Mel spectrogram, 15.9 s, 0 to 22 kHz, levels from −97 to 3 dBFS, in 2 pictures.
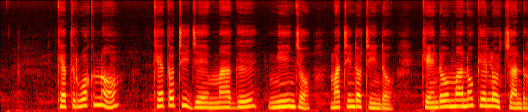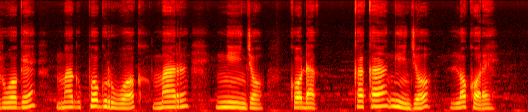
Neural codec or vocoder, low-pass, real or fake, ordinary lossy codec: vocoder, 44.1 kHz, 128 mel bands every 256 samples, BigVGAN v2; none; fake; none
